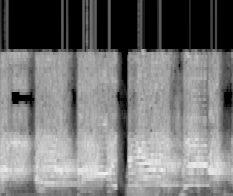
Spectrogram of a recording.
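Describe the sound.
A prepubescent boy screams at the top of his lungs, yelling at another person, a loud, shrill, strained voice in two long bursts separated by a brief breath, harsh.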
